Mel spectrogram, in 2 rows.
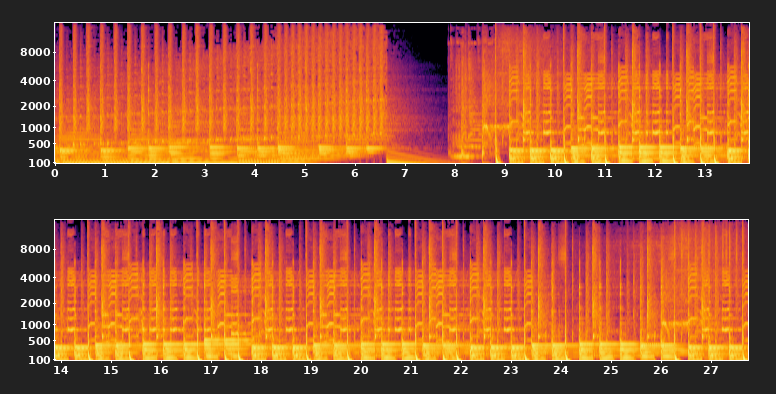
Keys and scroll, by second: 6.9 5, 14.0 Right, 18.3 Right, 21.9 Left, 26.7 Right.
